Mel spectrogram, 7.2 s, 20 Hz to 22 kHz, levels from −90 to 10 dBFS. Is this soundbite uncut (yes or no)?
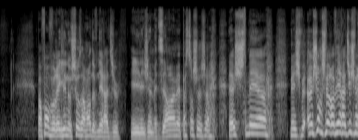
no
